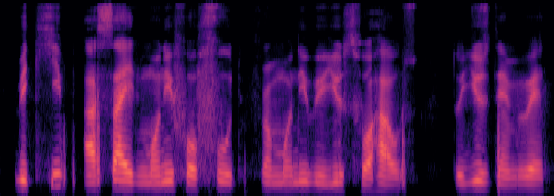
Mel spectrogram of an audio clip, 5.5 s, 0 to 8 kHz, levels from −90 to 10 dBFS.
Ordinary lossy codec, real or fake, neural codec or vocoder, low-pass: none; fake; vocoder, 24 kHz, 100 mel bands, Vocos; 7.2 kHz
